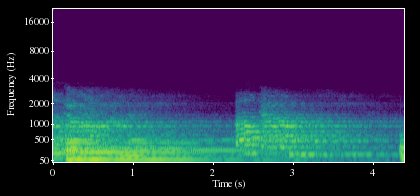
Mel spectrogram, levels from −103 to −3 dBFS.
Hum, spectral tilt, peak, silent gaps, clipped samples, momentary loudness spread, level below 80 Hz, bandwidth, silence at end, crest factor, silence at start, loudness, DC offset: none; -13.5 dB/octave; -8 dBFS; none; under 0.1%; 20 LU; -30 dBFS; 2.5 kHz; 0 s; 18 dB; 0 s; -25 LUFS; under 0.1%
